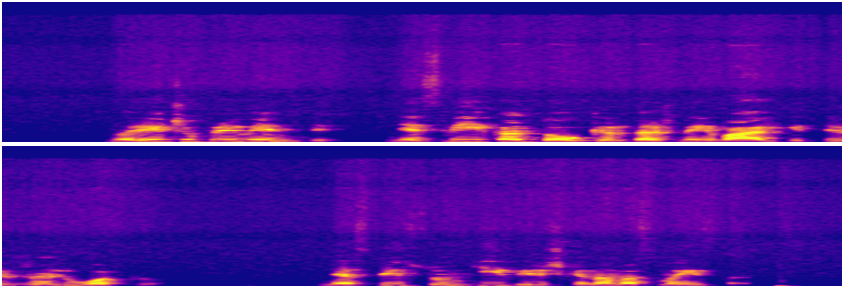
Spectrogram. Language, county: Lithuanian, Šiauliai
